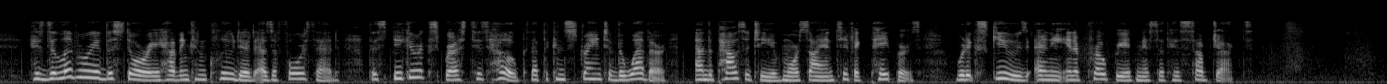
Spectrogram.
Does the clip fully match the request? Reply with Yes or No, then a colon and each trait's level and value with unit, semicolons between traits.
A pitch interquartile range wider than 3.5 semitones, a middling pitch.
No: average, 4.7 semitones; high, 220 Hz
